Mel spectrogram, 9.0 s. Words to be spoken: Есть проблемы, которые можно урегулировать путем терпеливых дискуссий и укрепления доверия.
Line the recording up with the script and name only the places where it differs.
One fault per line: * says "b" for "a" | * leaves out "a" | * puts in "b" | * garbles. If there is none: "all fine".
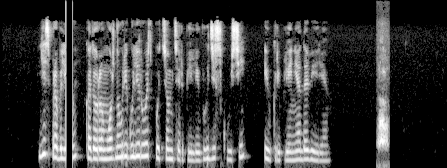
all fine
